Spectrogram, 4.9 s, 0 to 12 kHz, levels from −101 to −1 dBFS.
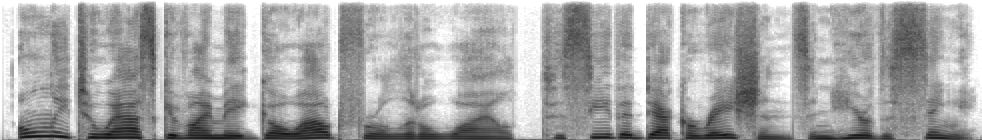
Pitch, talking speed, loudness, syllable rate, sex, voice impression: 210 Hz, 245 wpm, -17 LUFS, 5.8 syllables/s, female, feminine, middle-aged, tensed, powerful, slightly hard, clear, intellectual, unique, elegant, lively, intense, sharp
